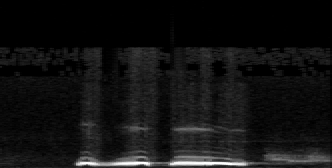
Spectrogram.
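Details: Spotted dove calling as a lure to attract and excite wild doves: one soft, hollow phrase, a quick rolling double coo, a short pause, then a sustained falling croo, with nothing else audible.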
